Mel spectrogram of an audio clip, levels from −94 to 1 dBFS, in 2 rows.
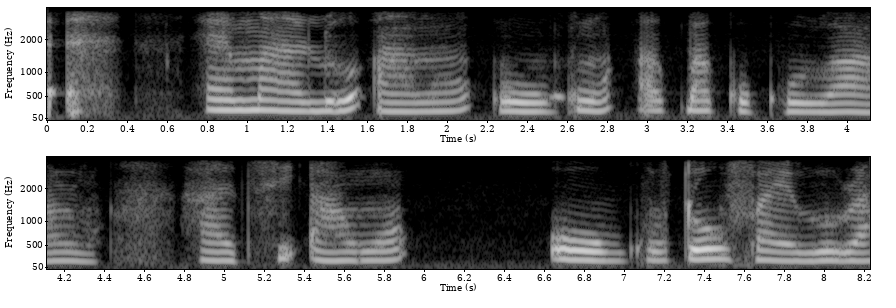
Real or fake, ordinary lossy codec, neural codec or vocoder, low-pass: fake; none; vocoder, 44.1 kHz, 128 mel bands, Pupu-Vocoder; 3.6 kHz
